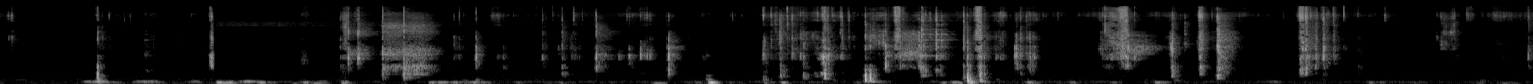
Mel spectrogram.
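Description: Hands squeezing, kneading and stretching soft slime: irregular sticky squishes, crackles and small pops, sparse at first and busier and louder in the second half.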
